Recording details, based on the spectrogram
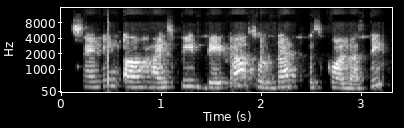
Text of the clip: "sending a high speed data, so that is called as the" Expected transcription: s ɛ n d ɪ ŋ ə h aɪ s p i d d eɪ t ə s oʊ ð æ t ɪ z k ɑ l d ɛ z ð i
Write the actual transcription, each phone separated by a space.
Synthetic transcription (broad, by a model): s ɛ n d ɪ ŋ ə h aɪ s p i d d eɪ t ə s oʊ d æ t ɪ s k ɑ l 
